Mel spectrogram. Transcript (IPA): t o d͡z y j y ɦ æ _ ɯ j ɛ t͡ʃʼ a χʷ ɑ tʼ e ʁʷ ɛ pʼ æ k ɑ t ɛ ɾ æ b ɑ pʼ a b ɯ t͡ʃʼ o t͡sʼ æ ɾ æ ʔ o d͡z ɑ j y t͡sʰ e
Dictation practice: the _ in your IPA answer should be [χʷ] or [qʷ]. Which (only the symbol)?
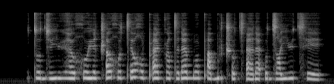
χʷ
